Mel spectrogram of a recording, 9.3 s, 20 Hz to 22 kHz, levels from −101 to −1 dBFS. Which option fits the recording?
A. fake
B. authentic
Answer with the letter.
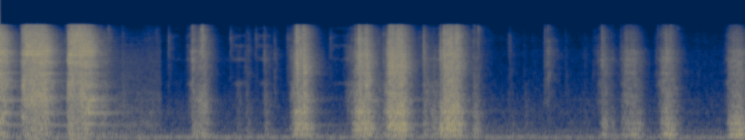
A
